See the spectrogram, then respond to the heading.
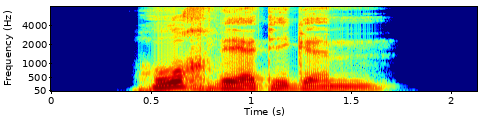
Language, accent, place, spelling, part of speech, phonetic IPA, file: German, Germany, Berlin, hochwertigem, adjective, [ˈhoːxˌveːɐ̯tɪɡəm], De-hochwertigem.ogg
- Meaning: strong dative masculine/neuter singular of hochwertig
